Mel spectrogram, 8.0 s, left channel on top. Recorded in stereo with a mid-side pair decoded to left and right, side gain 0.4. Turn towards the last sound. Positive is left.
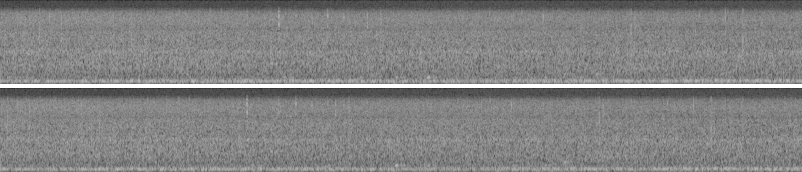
No sound to turn to.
